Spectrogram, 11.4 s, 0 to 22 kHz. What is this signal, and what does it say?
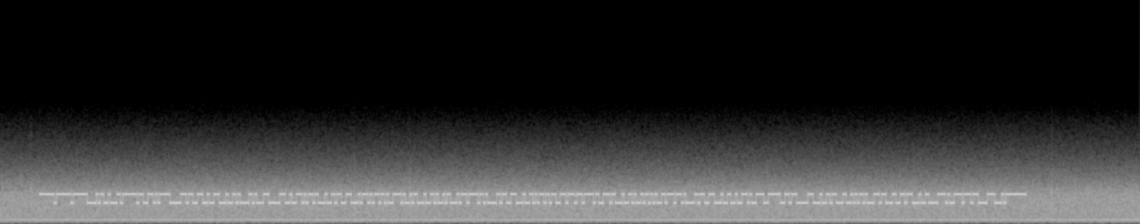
RTTY (45.45 baud, 850 Hz shift), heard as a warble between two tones, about 2550 Hz centre, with radio static and a steady whistle near 460 Hz. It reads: WXTWL EZTLF WHFBD DHKEW FWQKC DSQEW LBVPT ARZAP OBQOH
